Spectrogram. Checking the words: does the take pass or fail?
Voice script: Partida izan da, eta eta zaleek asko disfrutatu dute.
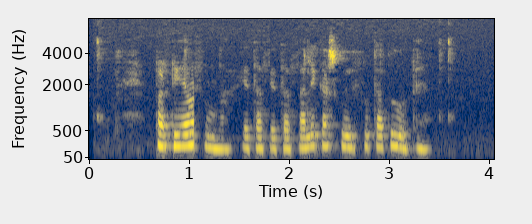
pass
